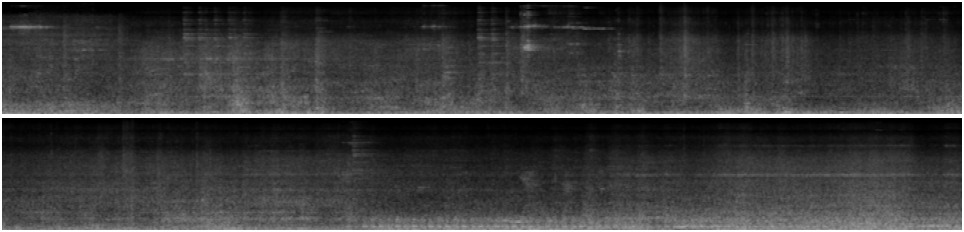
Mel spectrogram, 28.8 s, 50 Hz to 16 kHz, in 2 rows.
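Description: Vintage Milan tram running along street track on Line 1, heard on board: a steady rumble of wheels and running gear, with a few brief high wheel squeals in the first several seconds, growing louder near the end.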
